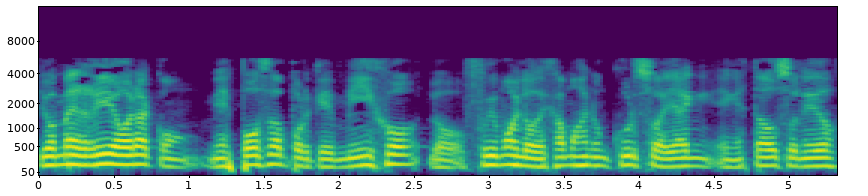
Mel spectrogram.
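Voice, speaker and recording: An unremarkable speaking voice at a moderate pace, with fairly even intonation. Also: man. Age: 40s. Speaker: spiritual teacher. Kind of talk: lecture.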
